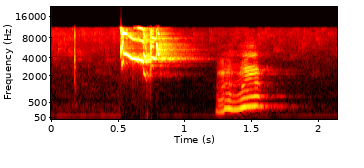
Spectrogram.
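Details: Cobalt pet lovebird chatting with its owner indoors: a shrill, high squawk followed by a lower, wavering, voice-like warble, over a faint hum.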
